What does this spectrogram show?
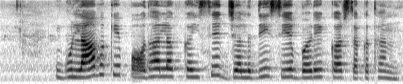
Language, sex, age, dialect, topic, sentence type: Chhattisgarhi, female, 36-40, Western/Budati/Khatahi, agriculture, question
